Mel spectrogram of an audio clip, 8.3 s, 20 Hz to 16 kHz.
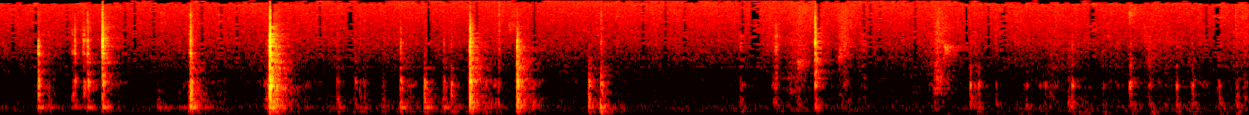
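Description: Cross-head screwdriver fastening the screws of a Yale HSA 3500 alarm siren's plastic cover, with handling of the case. It gives irregular clicks and knocks of tool on plastic, the loudest about two seconds in, then lighter scattered ticking.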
